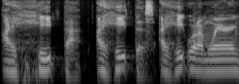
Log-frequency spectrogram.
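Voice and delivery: put-on sobbing outburst. Retelling what someone said while sobbing in the car: imitating Rachel sobbing. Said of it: "she can't even get, like, her full sentences out".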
